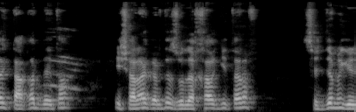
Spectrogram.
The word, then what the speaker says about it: زلیخا: داروں میں سے ایک بچے نے، البتہ صحیح تلفظ زلیخا ہے، لیکن آپ کہیں گے یہ کون سی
